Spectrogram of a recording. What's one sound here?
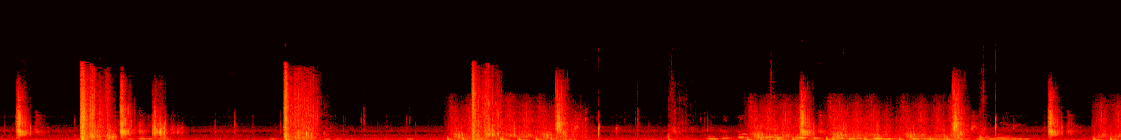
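Dirt crumbles and breaks apart in quick knocks.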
